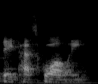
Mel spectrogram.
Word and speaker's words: de Pasquale: Norman but no apparently you're supposed to pronounce it de Pasquale like you don't speak French and that and that's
